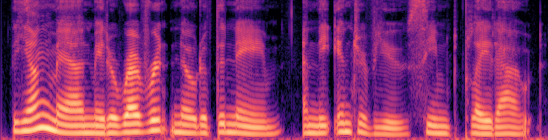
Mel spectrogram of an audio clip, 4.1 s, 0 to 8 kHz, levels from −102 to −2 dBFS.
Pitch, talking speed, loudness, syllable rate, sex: 165 Hz, 235 wpm, -17 LUFS, 5.6 syllables/s, female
